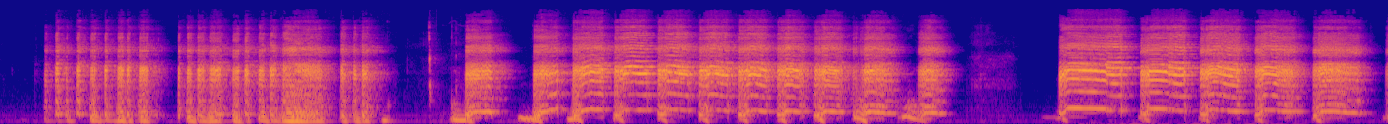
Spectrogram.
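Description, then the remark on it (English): A duck call is blown to imitate a mallard hen, producing loud, raspy quacks in rapid rhythmic runs, separated by two brief pauses, with no talking. “I mean, that's a mallard hen, is what that is.”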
